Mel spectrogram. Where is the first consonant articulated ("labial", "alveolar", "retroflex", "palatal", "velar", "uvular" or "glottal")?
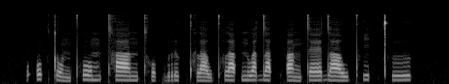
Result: glottal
